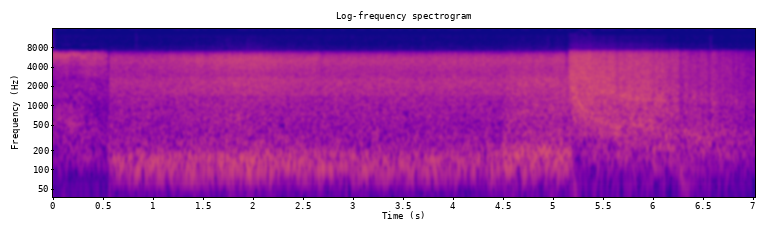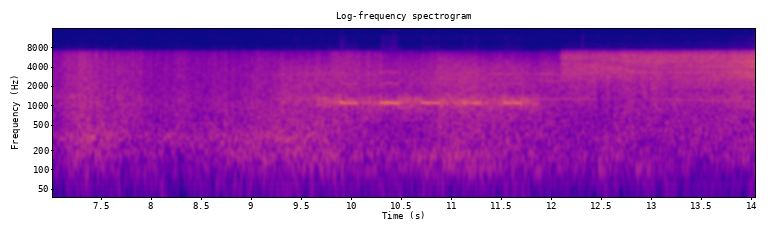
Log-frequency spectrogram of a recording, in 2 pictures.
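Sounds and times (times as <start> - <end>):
falling hissing sweep: 12.1 - 14.0.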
